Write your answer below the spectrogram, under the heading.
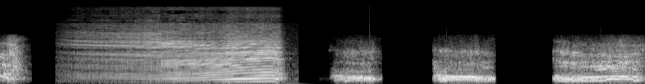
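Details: A long, strained cattle bellow that slides gradually upward in pitch, followed by three shorter, rougher moos spaced about a second apart.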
